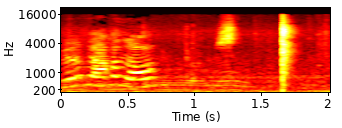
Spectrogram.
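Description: A short bit of voice, then a single sharp click about one and a half seconds in.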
